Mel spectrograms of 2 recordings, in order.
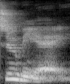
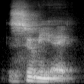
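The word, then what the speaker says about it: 墨絵: Sumi, S-U-M-I, means ink stone, and then there's a hyphen with the letter E, which is pronounced A, and that is ink stick. So it's ink stick and stone painting, sumi-e.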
